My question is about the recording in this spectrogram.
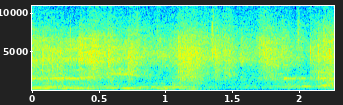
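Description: A woman's voice drawing out a single hesitant syllable, low and soft, which fades within about half a second into a quiet pause in her speech.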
